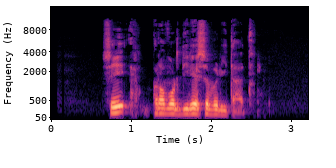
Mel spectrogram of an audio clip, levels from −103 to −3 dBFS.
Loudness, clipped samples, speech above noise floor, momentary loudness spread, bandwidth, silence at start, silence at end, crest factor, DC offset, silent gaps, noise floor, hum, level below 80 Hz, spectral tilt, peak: -26 LUFS; under 0.1%; 57 dB; 15 LU; 11 kHz; 0.7 s; 0.7 s; 18 dB; under 0.1%; none; -82 dBFS; none; -76 dBFS; -6 dB/octave; -10 dBFS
